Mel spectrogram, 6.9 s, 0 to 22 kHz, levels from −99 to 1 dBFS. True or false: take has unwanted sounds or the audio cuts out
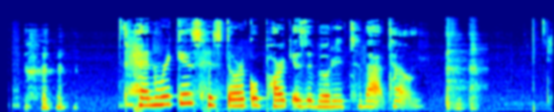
true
